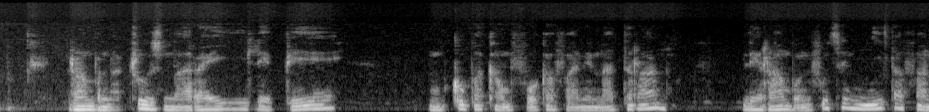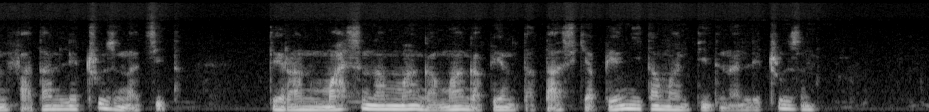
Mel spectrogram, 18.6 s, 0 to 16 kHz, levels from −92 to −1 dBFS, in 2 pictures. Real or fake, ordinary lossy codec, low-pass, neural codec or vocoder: real; MP3, 96 kbps; 14.4 kHz; none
